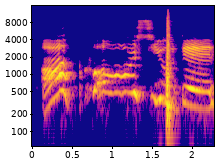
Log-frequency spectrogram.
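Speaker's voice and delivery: drawn-out amused chuckle. Narrator reads a dad answering his son Billy, chuckling. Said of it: "his dad chuckled".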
